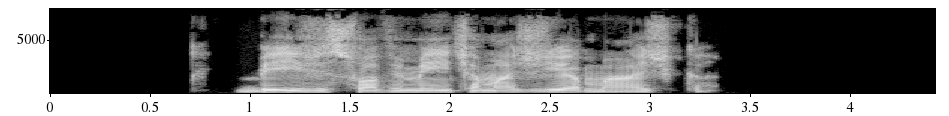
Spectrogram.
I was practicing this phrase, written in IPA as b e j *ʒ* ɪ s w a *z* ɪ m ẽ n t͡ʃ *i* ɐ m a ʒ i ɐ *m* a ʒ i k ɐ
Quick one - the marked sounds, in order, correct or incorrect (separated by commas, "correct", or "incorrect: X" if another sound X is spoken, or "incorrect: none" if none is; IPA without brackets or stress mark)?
correct, incorrect: v, incorrect: ɪ, correct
